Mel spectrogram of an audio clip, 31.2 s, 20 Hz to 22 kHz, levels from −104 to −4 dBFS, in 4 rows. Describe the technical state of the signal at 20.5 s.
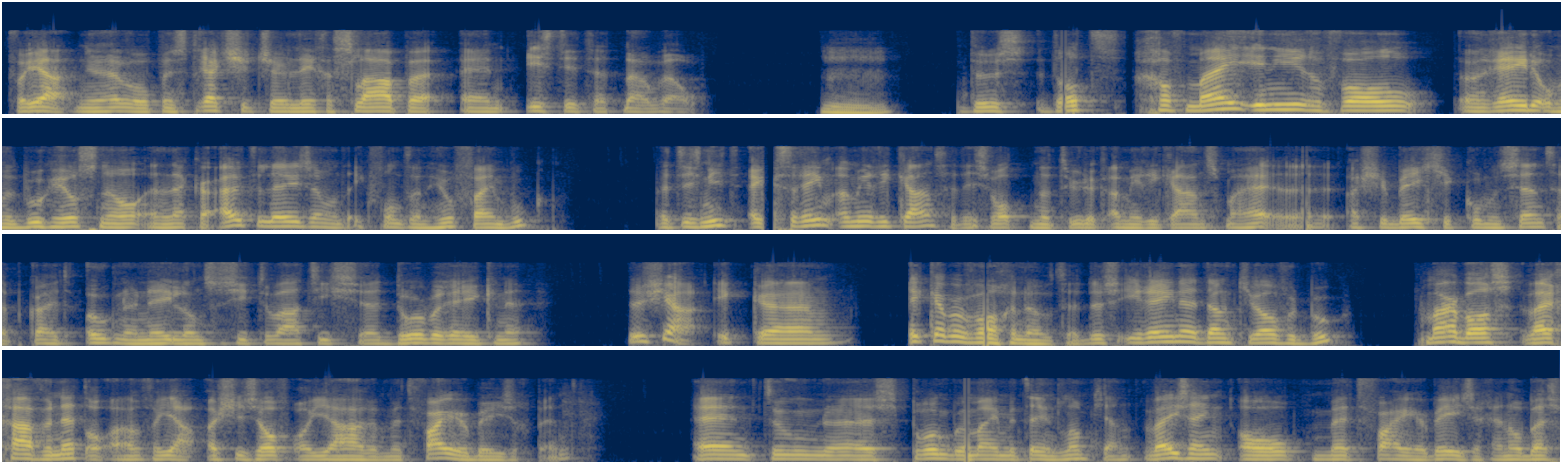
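Packet loss on an ADPCM call, 20.50 to 20.56 s: a 20 ms silent hole, about one packet, left the decoder's predictor out of step, so speech returns slightly distorted before settling. That disturbance after the gap sets it apart from a clean dropout.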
